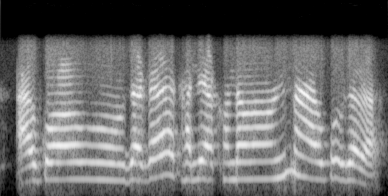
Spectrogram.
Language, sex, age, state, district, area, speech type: Odia, female, 45-60, Odisha, Angul, rural, conversation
